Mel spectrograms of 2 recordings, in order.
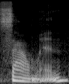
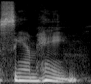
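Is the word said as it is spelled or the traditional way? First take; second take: traditional; as spelled. First: The word follows its traditional Gaelic pronunciation. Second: The word is sounded out letter by letter. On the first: The speaker calls it right. "really called" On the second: The speaker calls it wrong. "if I want to pronounce it how I'm reading it"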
